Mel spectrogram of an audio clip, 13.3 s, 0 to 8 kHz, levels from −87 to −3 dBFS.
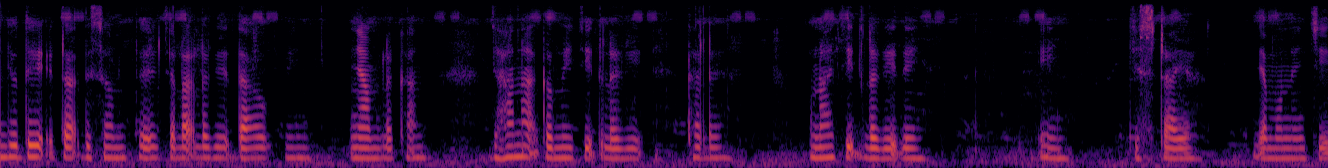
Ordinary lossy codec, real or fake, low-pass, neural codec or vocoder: none; real; 7.2 kHz; none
